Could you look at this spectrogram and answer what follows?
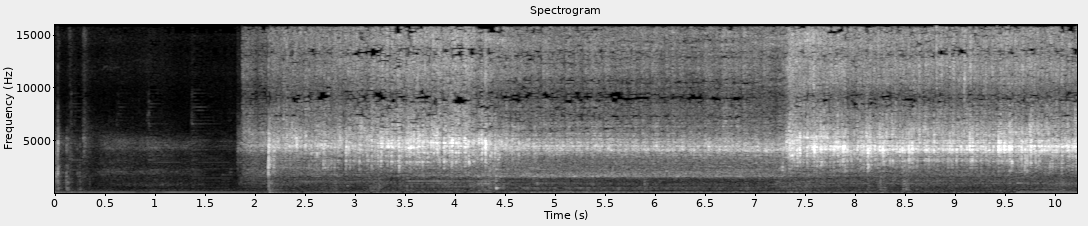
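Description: Kitchen faucet running, its stream of water splashing into a container in a stainless steel sink. The water starts about two seconds in and gets louder about seven seconds in.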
